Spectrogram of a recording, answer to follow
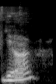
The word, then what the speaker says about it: Jahr: Tenemos J, que viene a ser la J, que también, o sea, tiene, bueno, se pronuncia como una, digamos, Y en español o doble L. Por ejemplo, das Jahr, el año. Das Jahr eh, se pronuncia, podemos ponerle das Jahr.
